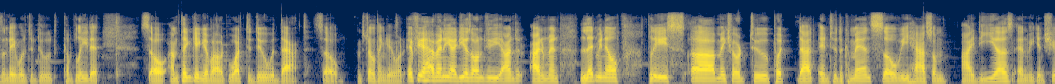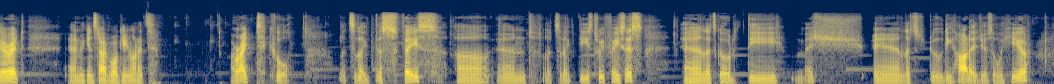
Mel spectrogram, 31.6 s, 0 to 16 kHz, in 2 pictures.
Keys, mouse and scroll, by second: 0.4 shift+click, 2.0 alt+click, 2.9 alt+click, 3.0 alt+click, 3.8 alt+click, 4.2 shift+click, 6.4 alt+middle click, 6.6 alt+right click, 6.8 alt+click, 7.2 alt+middle click, 7.4 alt+right click, 7.6 alt+click, 14.3 scroll down 1, 14.6 alt+middle click, 14.8 alt+right click, 15.3 right click, 16.3 double click, 16.8 alt+click, 17.6 alt+scroll up 2, 17.8 alt+click, 18.2-18.5 alt+scroll down 5, 18.5 alt+middle click, 18.8 alt+scroll up 1, 19.0 alt+middle click, 19.3 alt+right click, 19.5 alt+click, 19.8 alt+middle click, 20.4 scroll up 2, 20.6 alt+click, 21.0 alt+middle click, 21.2 alt+right click, 21.5 q, 23.0 shift+click, 23.2 shift+click, 23.4 scroll down 1, 24.1 alt+right click, 24.5 shift+click, 24.7 shift+click, 25.2 scroll down 1, 30.6 double click, 30.9 alt+middle click, 31.1 alt+right click, 31.3 alt+click.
